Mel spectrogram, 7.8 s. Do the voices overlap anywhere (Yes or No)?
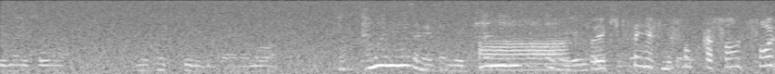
Yes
